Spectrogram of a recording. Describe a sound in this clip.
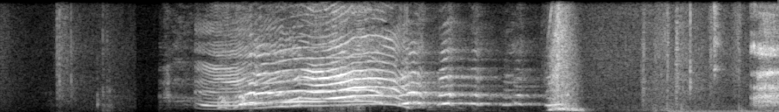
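A young woman cries out in shock.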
